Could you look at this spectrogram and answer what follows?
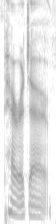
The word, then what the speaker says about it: peridot: Yes, peridot is, I mean, generally accepted in the gemological world, peridot is the way that you would pronounce it. So we're not going to turn you away if you say peridot to us, but generally the way to pronounce it is peridot.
